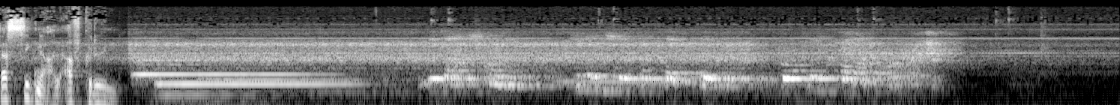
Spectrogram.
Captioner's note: gong and announcement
